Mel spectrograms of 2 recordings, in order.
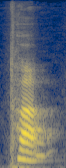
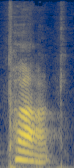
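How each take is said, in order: No difference in how they are said.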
